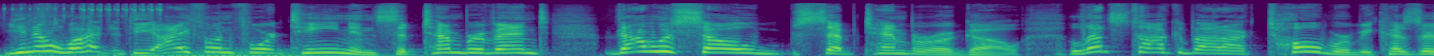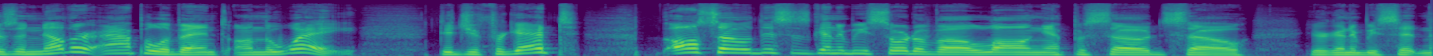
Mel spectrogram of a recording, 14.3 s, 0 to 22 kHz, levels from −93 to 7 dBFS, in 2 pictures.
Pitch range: 150-240 Hz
